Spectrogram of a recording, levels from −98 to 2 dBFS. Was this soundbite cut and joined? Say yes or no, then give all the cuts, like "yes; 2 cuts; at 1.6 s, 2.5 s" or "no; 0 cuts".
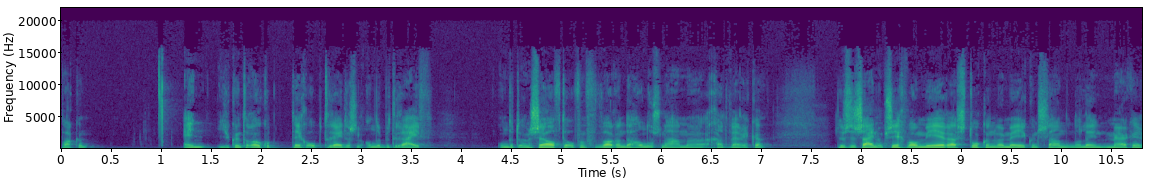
no; 0 cuts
